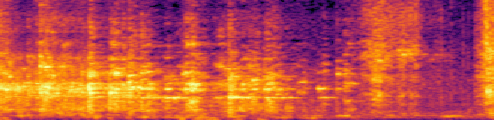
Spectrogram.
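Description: Glass bottles crushed for recycling into sand, a busy run of bright clinks and rattling shards tumbling together, steady and moderately loud with no voices.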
